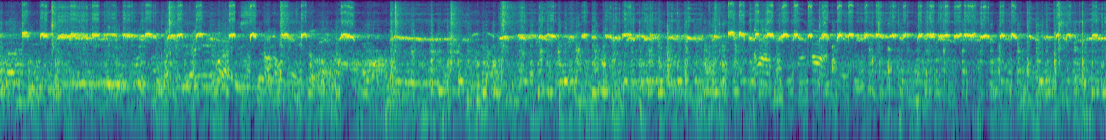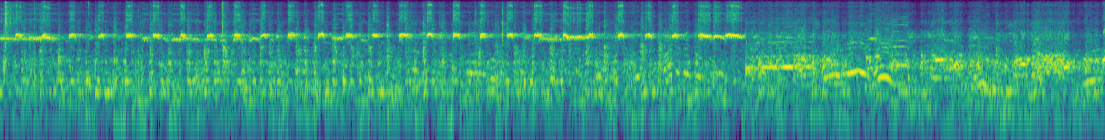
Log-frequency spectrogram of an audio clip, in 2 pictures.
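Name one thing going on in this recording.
A lively crowd chatters and calls out outdoors.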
